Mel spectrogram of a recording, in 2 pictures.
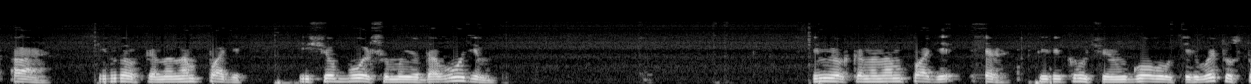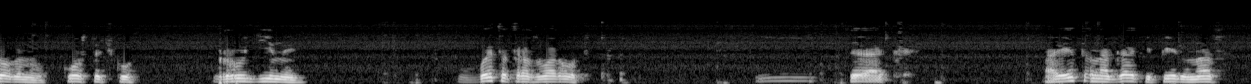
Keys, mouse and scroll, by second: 0.9 KP_7, 2.6 r, 4.6 click, 5.1-6.5 middle drag, 7.2 click, 8.0 KP_7, 10.3 r, 11.7 drag, 14.7 r, 16.3 click, 16.7-18.6 middle drag, 19.6 middle click, 20.9 shift+middle click, 21.8 middle click, 24.6-25.0 middle drag.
